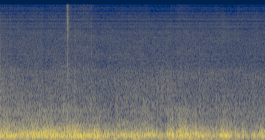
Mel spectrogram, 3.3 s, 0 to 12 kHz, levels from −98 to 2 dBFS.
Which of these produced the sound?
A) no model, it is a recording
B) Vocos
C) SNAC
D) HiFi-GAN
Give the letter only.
C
